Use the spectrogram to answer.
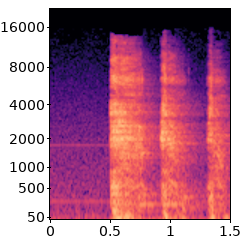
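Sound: coughing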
